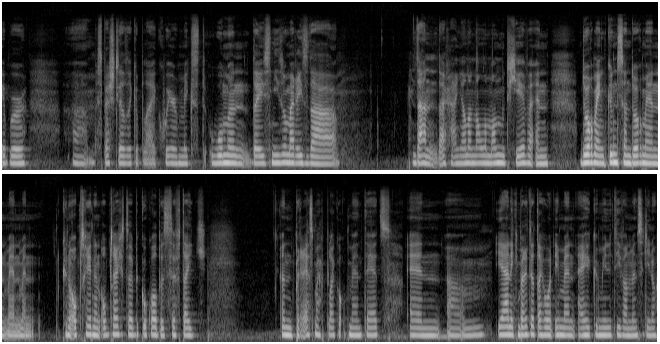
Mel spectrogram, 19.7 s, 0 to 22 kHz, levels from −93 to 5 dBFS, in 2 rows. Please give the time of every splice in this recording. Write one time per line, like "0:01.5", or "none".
0:15.8
0:17.2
